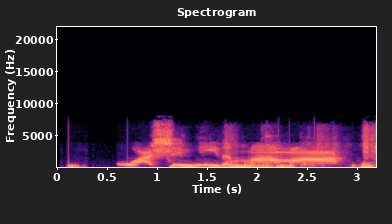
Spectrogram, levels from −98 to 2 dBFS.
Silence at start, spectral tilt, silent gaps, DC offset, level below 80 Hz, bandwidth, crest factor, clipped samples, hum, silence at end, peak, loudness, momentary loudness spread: 0.1 s; -4.5 dB/octave; none; under 0.1%; -52 dBFS; 7.6 kHz; 16 dB; under 0.1%; none; 0 s; -4 dBFS; -18 LUFS; 8 LU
